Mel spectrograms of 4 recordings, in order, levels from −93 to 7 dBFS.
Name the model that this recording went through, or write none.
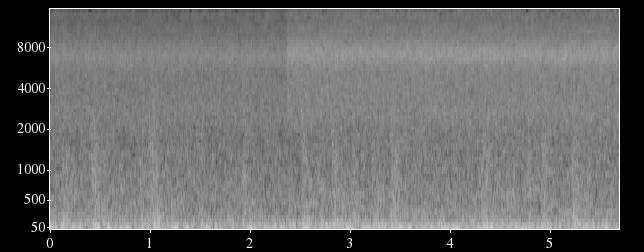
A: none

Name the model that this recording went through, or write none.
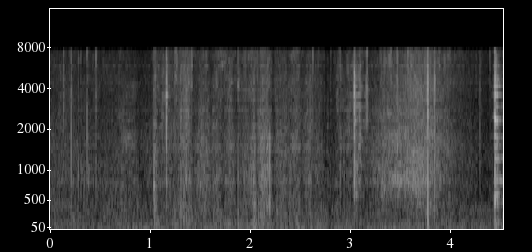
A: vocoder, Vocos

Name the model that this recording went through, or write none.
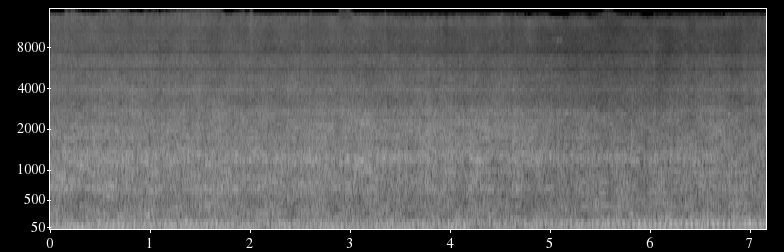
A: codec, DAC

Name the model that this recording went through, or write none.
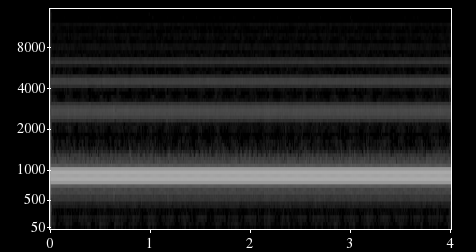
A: none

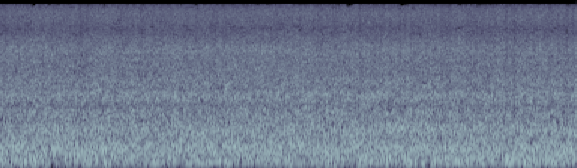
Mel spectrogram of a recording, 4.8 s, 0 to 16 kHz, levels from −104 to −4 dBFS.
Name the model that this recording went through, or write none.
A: none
